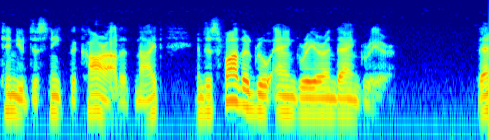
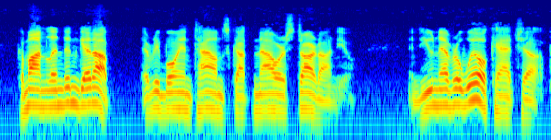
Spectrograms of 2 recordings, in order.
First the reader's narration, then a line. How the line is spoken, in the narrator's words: his father would say harshly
